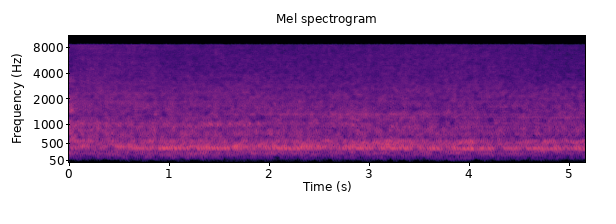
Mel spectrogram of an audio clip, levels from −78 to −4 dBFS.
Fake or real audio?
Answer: fake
